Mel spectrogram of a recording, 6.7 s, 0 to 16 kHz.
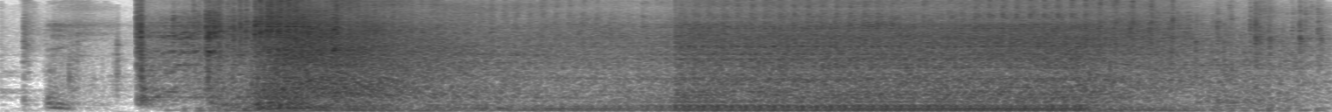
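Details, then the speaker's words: John Deere S140 lawn tractor, Briggs and Stratton twin, after freeing a starter gear stuck by mouse debris and oil goop: cranks briefly, catches and settles into a steady, even idle; starts cleanly. "And there you have it. We diagnosed a no-start condition down to it was basically mice error and oil that had splattered over the engine that had gotten the mice stuff gooped up, made a goop that stuck the starter gear down."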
